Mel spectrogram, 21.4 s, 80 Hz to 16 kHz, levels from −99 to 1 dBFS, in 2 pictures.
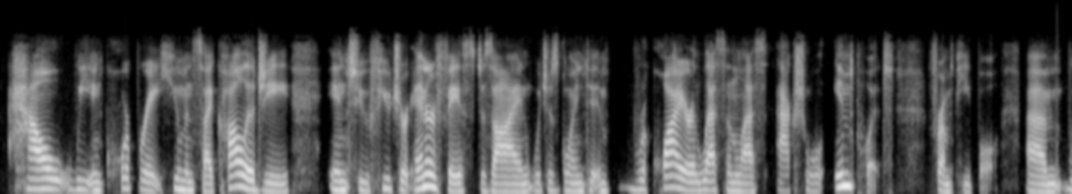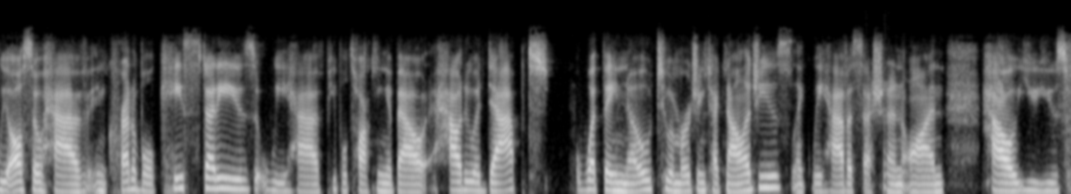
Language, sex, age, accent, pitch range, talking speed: English, female, 30-49, American, 140-170 Hz, 145 wpm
